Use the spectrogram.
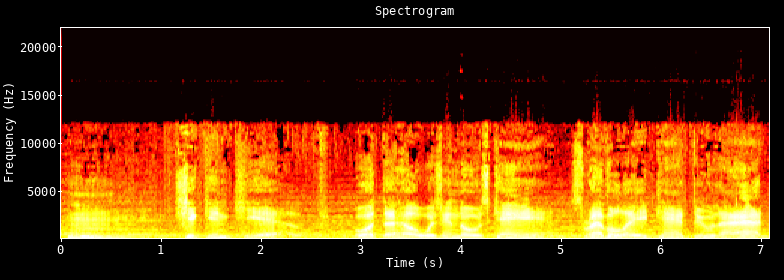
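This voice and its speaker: A cocky alien invader from a video game, with loud music behind. He is brash and sarcastic, slow to spit out each sneer, his pitch swinging widely with irritation and contempt. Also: very animated, full character voice. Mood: wary, brash. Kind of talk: video game cutscene voice acting.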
